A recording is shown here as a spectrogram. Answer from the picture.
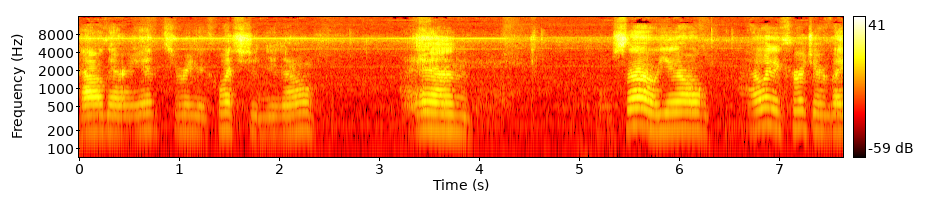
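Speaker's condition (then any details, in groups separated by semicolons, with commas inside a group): Spinal muscular atrophy; tracheostomy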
